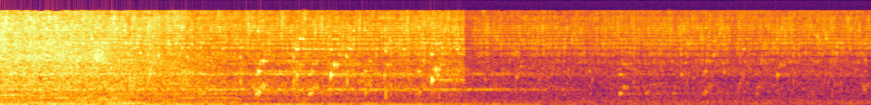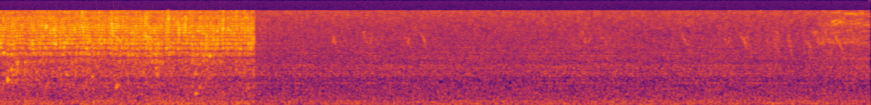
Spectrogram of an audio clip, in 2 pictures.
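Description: Thin streams of water pouring from bamboo spouts and splashing below, a steady hiss with a few small drips. Music fades out under it in the first few seconds, and the water sound drops quieter later on.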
